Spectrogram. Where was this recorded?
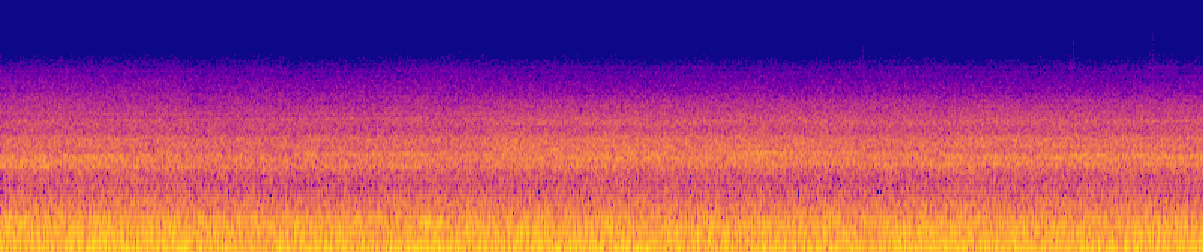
in a car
